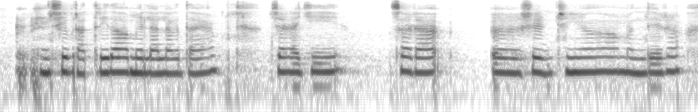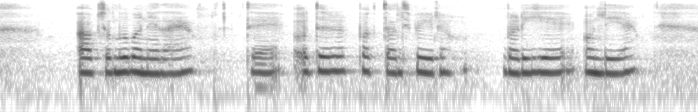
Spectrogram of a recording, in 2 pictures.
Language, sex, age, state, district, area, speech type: Dogri, female, 18-30, Jammu and Kashmir, Kathua, rural, spontaneous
